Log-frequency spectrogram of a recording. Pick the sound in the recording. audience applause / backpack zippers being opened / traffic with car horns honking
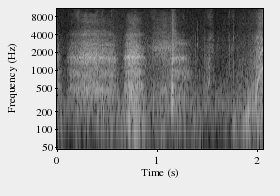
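backpack zippers being opened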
